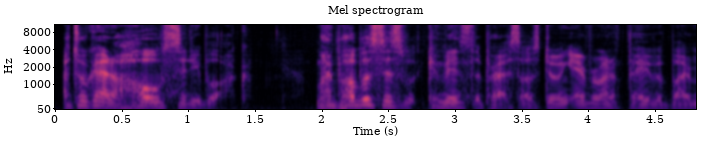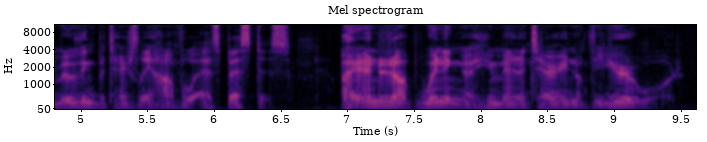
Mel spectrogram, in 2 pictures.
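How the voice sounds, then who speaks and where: An actor playing a brash, crude superhero, mocking and blunt, in a comedy radio play. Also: male voice, mid-range voice, fast talker, dry recording, natural voice. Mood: boastful, casual.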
